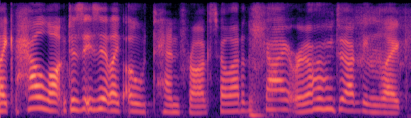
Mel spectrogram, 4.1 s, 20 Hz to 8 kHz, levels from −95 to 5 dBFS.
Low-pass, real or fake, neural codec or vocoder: 7.2 kHz; fake; autoencoder, 48 kHz, 32 numbers a frame, DAC-VAE, trained on Japanese speech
